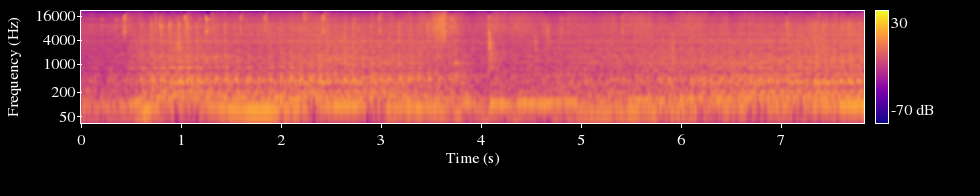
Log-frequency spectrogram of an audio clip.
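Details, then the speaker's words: 1965 Ford Mustang coupe, cold, lugged in third gear: low rumbling drone with uneven knock under load; input-RPM specific, vanishes with clutch in; suspected vibration between flywheel and transmission/clutch assembly, not confirmed. "And that noise comes back. It's definitely input RPM specific. So I can put the clutch in. Goes completely away."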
